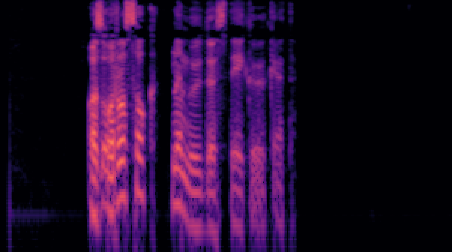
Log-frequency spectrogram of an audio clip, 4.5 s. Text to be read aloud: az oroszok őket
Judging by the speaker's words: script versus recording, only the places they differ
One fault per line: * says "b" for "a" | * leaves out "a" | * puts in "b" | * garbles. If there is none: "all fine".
* puts in "nem üldözték"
